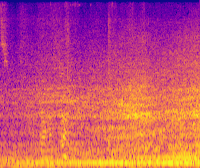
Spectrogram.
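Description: Motor-vehicle noise: a steady low engine hum, with road noise from a vehicle growing louder through the second half.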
